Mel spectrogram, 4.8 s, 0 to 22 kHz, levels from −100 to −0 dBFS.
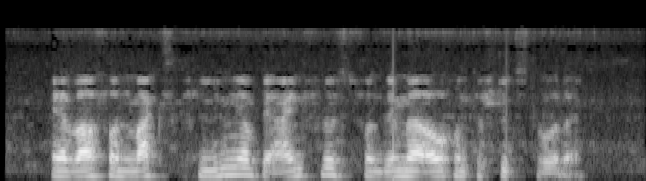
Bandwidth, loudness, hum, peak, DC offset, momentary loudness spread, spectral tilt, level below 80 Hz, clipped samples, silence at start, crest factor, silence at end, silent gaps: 11 kHz; -18 LUFS; none; -2 dBFS; under 0.1%; 17 LU; -7 dB/octave; -60 dBFS; under 0.1%; 0.4 s; 18 dB; 0.5 s; none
